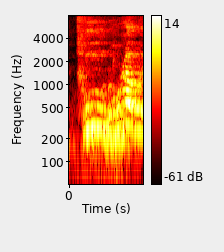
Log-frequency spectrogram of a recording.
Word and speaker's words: 종로: 그 다음에 종로, 감리교 같은 경우는 리을이 니은으로 바뀌어요. 이거 읽을 때 여러분 읽어보세요. 종로라고 읽어요.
